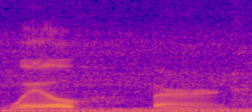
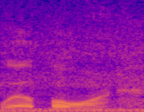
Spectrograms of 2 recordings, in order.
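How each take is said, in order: First: The second syllable sounds like 'burn'. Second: The second syllable sounds like 'born'. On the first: The speaker calls it right. "Welborn is how you pronounce it" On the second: The speaker calls it wrong. "instead of"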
